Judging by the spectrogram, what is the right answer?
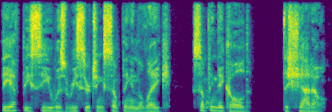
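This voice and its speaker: Narrating video game voice lines, a man plays a brooding, haunted horror novelist, speaking grim noir-style inner monologue in a low, husky register. His delivery is a little fast, and the audio is close and dry, with no echo or room sound.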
